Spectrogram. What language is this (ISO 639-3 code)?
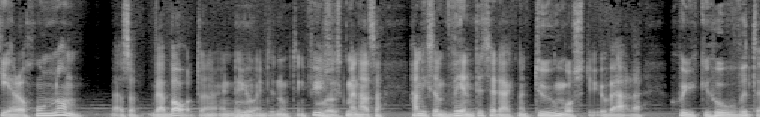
swe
